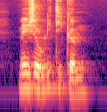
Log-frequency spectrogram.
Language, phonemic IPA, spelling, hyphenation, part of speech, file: Dutch, /ˌmeː.soːˈli.ti.kʏm/, mesolithicum, me‧so‧li‧thi‧cum, noun, Nl-mesolithicum.ogg
- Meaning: Mesolithic, Middle Stone Age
